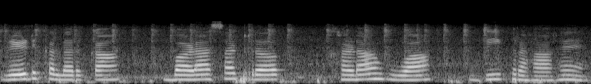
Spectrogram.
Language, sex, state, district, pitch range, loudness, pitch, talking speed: Hindi, female, Maharashtra, Gondia, 210-230 Hz, -15 LUFS, 220 Hz, 110 wpm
